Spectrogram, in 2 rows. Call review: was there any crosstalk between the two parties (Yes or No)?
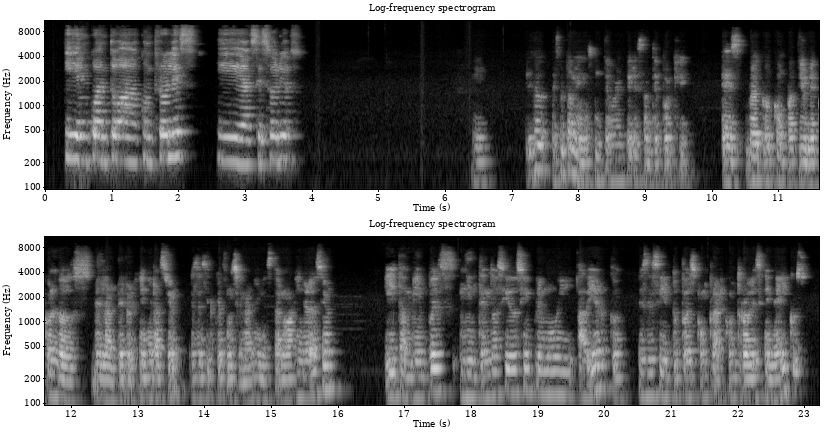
No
